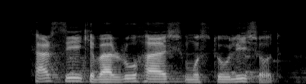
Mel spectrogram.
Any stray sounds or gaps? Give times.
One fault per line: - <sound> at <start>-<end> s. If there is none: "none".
none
